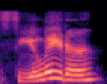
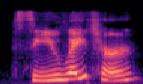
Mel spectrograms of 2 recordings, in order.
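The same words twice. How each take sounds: First: The words run together with reduced sounds. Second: Each word is pronounced fully and carefully. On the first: It sounds casual among friends. "if I was casual with a friend" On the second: It sounds more formal. "would feel a little more formal"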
